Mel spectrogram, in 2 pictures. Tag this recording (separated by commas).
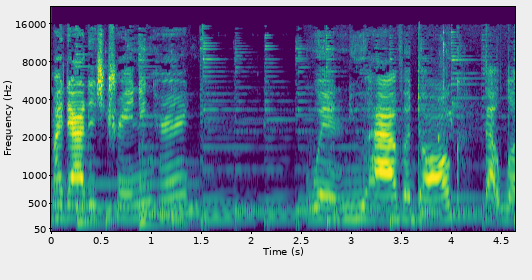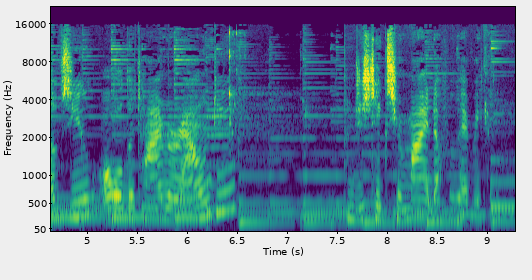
Music, Speech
